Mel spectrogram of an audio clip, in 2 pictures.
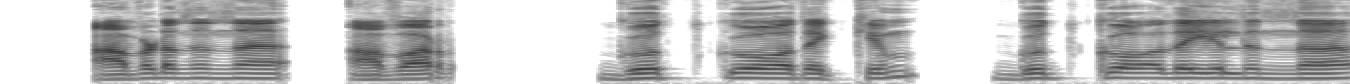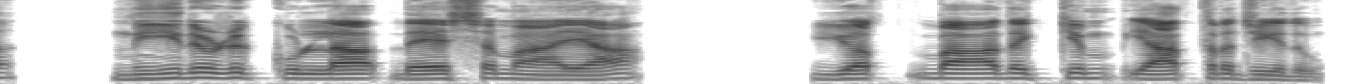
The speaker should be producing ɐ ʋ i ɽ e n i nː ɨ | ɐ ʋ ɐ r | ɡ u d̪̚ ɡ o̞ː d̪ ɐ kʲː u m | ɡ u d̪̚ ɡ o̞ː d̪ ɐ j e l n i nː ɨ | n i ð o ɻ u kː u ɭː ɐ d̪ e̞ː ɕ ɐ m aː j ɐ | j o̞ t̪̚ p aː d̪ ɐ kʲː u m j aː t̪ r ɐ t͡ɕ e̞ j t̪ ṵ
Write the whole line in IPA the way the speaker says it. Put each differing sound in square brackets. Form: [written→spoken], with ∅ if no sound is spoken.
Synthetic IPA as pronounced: ɐ ʋ i ɽ e n i nː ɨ | ɐ ʋ ɐ r | ɡ u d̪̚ ɡ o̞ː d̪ ɐ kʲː u m | ɡ u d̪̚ ɡ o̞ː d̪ ɐ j [e→i] l n i nː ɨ | n [i→iː] ð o ɻ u kː u ɭː ɐ d̪ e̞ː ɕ ɐ m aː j ɐ | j o̞ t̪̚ [p→b] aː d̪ ɐ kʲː u m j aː t̪ r ɐ t͡ɕ e̞ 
